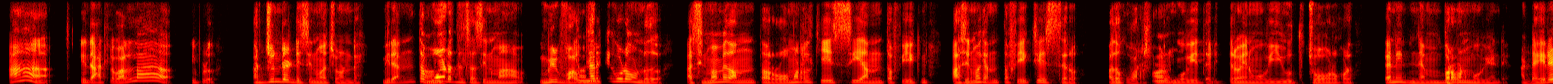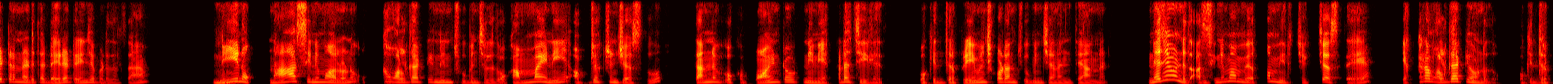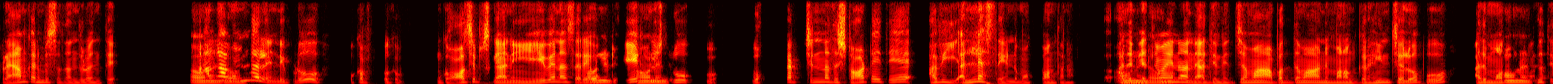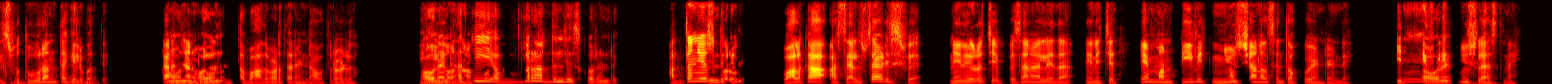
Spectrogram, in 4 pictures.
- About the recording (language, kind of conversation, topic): Telugu, podcast, నకిలీ వార్తలు వ్యాపించడానికి ప్రధాన కారణాలు ఏవని మీరు భావిస్తున్నారు?
- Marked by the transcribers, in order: lip smack; in English: "వల్‌గారి‌టి"; in English: "ఫేక్"; in English: "ఫేక్"; in English: "వర్‌స్ట్ మూవీ"; in English: "మూవీ, యూత్"; in English: "నంబర్ వన్ మూవీ"; in English: "డైరెక్టర్"; in English: "వల్‌గారి‌టి"; in English: "అబ్జెక్షన్"; in English: "పాయింట్ ఔట్"; in English: "చెక్"; in English: "వల్‌గారి‌టి"; in English: "గాసిప్స్"; in English: "ఫేక్"; in English: "స్టార్ట్"; in English: "సెల్ఫ్ సాటిస్ఫై"; in English: "న్యూస్ చానెల్స్"; in English: "ఫేక్"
